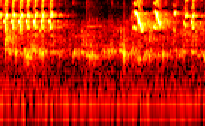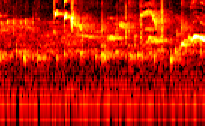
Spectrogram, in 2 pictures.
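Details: White-rumped shama singing a provoking song for training fighter birds: opens with a fast, loud rattled trill, then varied whistled slurs and harsh bursts, with short pauses between phrases.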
